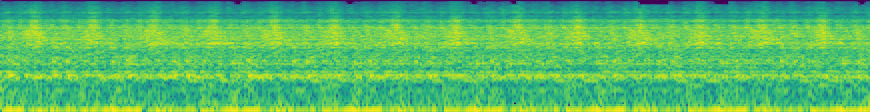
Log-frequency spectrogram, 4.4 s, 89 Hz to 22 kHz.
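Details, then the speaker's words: LT1 V8-swapped Jeep YJ, crank no start: even, pulsing starter churn turning the engine steadily without catching; spark and compression confirmed, runs briefly on starting fluid, fuel pump heard kicking on; owner suspects fuel pump/fuel delivery. "And I don't know if you can hear it or not, but the fuel pump sounds like it kicks on, but it's not wanting to go."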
